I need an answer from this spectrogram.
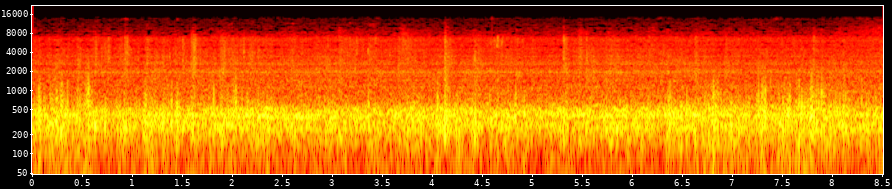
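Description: Indian Railways passenger coach running along the track, heard from an open window: a steady rumble of wheels on rail with scattered light clicks.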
